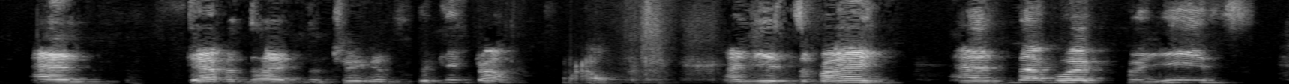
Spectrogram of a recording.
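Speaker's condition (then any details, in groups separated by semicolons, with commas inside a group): Cerebral palsy; present from birth, affects arms and legs, wheelchair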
